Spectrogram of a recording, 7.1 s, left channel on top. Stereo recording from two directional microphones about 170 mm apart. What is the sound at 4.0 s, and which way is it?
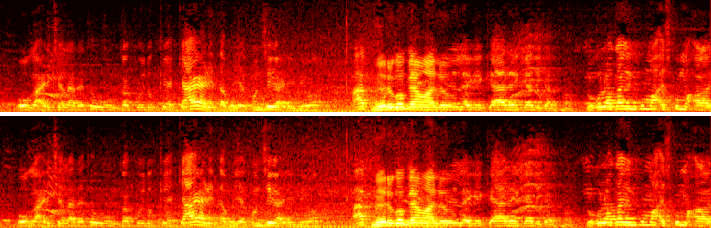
Speech, 15° left (ahead or behind).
